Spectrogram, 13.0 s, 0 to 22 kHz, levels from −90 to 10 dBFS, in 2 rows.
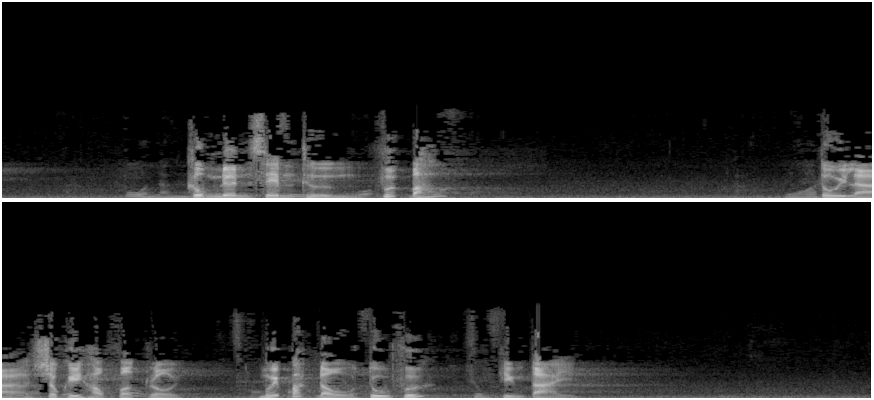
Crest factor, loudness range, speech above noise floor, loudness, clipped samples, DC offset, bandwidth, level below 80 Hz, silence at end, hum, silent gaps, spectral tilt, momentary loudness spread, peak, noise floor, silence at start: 24 dB; 7 LU; 28 dB; -19 LUFS; under 0.1%; under 0.1%; 10.5 kHz; -52 dBFS; 2.15 s; none; none; -3.5 dB/octave; 22 LU; 0 dBFS; -49 dBFS; 0.95 s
